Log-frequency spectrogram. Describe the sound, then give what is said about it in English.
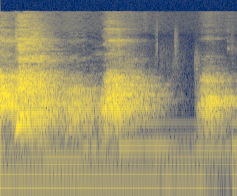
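A dog barks three times at a steady pace, each bark full, over a faint low electrical hum in the background. “That's security team doing what they do best, barking nothing.”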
